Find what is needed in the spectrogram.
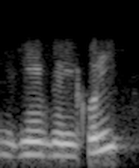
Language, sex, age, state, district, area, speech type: Urdu, female, 60+, Delhi, Central Delhi, urban, conversation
